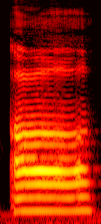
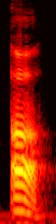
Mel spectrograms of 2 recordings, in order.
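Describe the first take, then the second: First: The pitch stays high and level. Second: The pitch falls sharply from high to low. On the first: "constant straight, so the sound will be ah" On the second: "fourth tone which is like going directly declining"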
